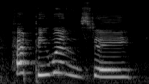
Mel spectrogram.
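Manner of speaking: high, fast call from afar. A narrator's reading. Pooh calling out while blown through the garden. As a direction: shout it as you fly past. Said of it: "called Pooh".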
